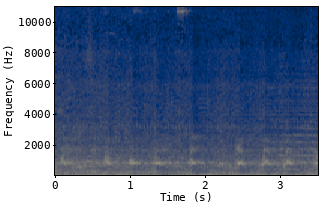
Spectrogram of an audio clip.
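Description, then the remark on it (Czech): A dog barks repeatedly in short, irregular yaps over a steady low outdoor rumble. “Evo ker se neko čuje.”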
